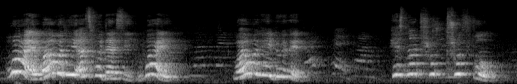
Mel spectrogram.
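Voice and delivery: real outrage, firing the questions at him; outraged. Real, not acted. Mother furious that the husband asks for Darcy, outraged.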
